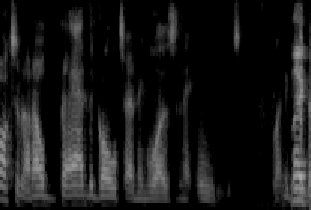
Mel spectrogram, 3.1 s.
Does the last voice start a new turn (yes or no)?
yes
